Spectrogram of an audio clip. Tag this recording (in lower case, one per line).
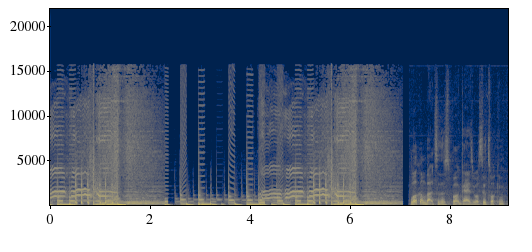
dance music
